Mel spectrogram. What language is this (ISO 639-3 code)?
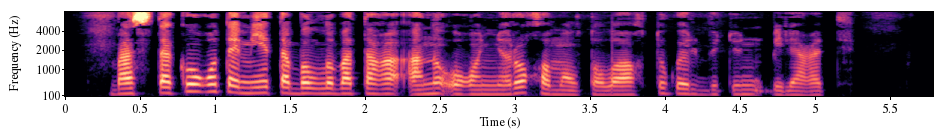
sah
